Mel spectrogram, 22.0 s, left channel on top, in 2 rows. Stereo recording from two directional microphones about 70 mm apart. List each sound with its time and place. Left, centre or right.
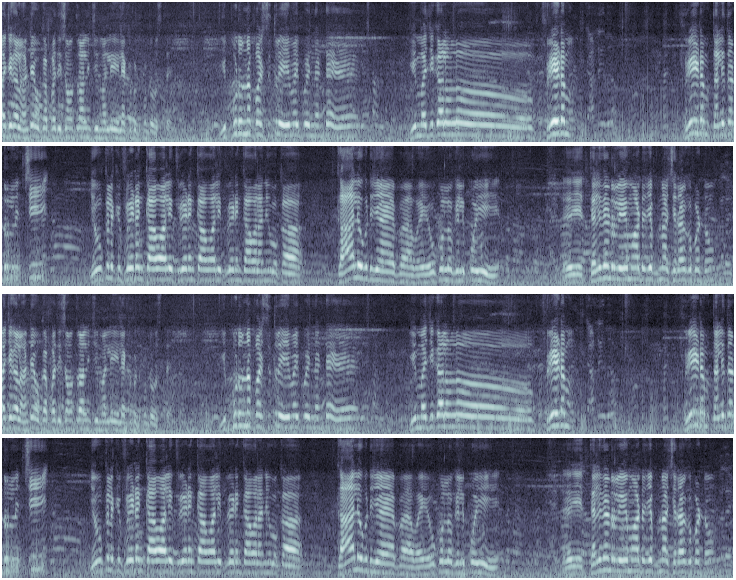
0.0 s speech: right
3.2 s speech: right
10.2 s speech: right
